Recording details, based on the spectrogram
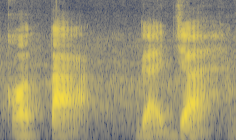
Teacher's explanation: Nah, seperti contohnya ketika kita mengucapkan bunyi K dalam kata kota, contohnya bunyi G dalam kata gajah. Nah, ketika kita menyebutkan dua kata tersebut, itu lidah bagian atas menyentuh langit-langit bagian belakang. K contohnya kota, gajah. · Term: bunyi velar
